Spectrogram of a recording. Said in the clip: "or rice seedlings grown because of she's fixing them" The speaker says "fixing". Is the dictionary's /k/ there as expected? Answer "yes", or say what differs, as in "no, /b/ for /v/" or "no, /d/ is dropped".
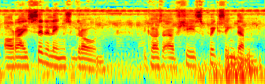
yes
